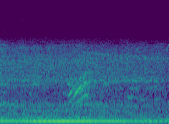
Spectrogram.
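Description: A steady low hum under a general outdoor noise, fading away near the end, with one short rising chirp about a second in.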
